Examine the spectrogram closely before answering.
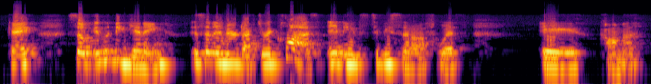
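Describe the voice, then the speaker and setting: A woman's voice: mid-range voice, moderate pace, distant mic, highs cut off. A woman writing instructor with a sore, slightly froggy throat, giving a recorded class lecture full of "um"s and repeated words. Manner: filler-heavy, repeats words when restarting.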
